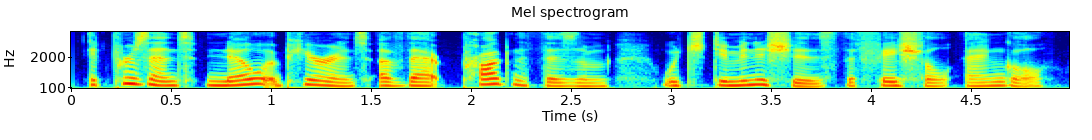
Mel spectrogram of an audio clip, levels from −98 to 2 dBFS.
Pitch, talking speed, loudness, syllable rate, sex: 210 Hz, 145 wpm, -18 LUFS, 5.2 syllables/s, female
